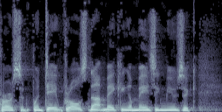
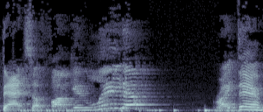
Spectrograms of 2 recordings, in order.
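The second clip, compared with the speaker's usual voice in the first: much higher, softer, slow admiring tone; 12 semitones higher, 5 dB quieter, slower than usual. Retold or imitated. Watching LeBron calm his teammate, hushed high admiration. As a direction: praise him like you're impressed. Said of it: "And I was like".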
